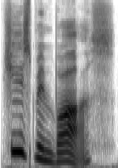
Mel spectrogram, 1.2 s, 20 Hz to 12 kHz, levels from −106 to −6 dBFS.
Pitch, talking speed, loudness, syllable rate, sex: 220 Hz, 150 wpm, -15 LUFS, 2.8 syllables/s, female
